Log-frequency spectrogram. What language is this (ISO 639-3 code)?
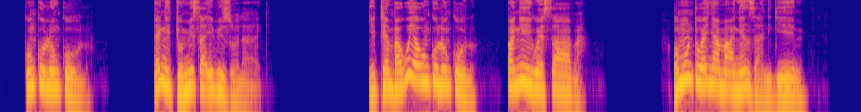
nde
